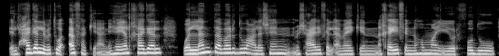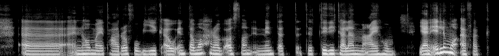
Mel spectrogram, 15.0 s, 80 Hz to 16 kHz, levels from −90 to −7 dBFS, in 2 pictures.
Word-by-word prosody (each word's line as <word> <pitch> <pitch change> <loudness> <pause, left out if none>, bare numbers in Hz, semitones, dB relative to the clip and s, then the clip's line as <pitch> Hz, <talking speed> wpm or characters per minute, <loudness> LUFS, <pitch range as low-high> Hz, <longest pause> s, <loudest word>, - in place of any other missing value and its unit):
الحاجة 230 +8 +4
اللي 245 -3 +7
بتوقّفك 200 0 0
يعني 185 - -5
هي 200 +2 +4
الخجل 230 +1 +4 0.3
والّا 190 +4 +5
أنت 270 +2 +3
برضه 230 0 +2
علشان 205 +3 -2
مش 185 +1 -6
عارف 195 +2 0
الأماكن، 170 -1 -4
خايف 195 +2 +3
إن 175 0 -2
هُم 190 0 0
يرفضوا 175 0 -3 0.4
آآ 165 0 -4
إن 175 +1 -2
هُم 185 0 0
يتعرّفوا 170 0 -4
بيك 170 +1 -5
أو 165 0 0
أنت 185 +1 -3
مُحرَج 185 -1 0
أصلًا 180 +1 -3
إن 165 +1 -8
أنت 180 -1 -3 0.2
ت - - -16
تبتدي 180 +1 0
كلام 170 -1 0
معاهم، 165 0 -2 0.3
يعني 175 0 +4
إيه 215 - +6
اللي 255 +4 +6
موقّفَك؟ 170 -9 -1
185 Hz, 145 wpm, -22 LUFS, 170-205 Hz, 0.4 s, اللي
